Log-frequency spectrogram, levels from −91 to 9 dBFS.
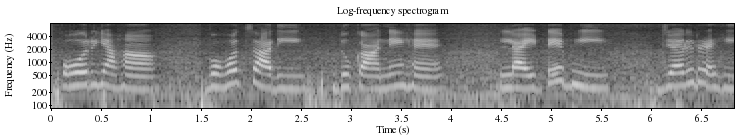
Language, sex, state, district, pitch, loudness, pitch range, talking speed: Hindi, female, Haryana, Rohtak, 270 Hz, -16 LUFS, 250-295 Hz, 90 wpm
